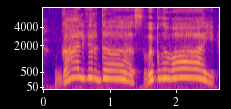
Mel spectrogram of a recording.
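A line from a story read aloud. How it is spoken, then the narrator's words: Shouting. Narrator (Russian): да как закричит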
